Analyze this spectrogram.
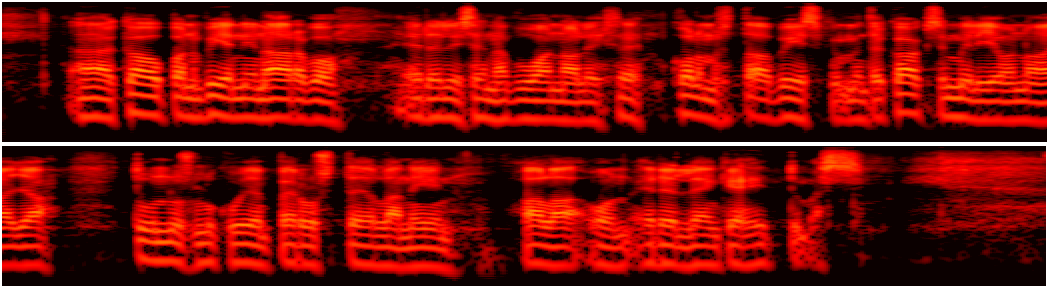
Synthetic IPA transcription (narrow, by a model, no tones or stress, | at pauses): kɑupɑnʋienːinɑrʋoḛdelːisenæʋuonːɑolisekolmesɑ̥t̪ɑːʋiːsi̥kymːent̪ækɑksimiljoːnɑːjɑt̪unːuslukujemperust̪eːlːɑniːnɑlɑʔonedelːeːŋkehit̪ːymæsːæ̥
